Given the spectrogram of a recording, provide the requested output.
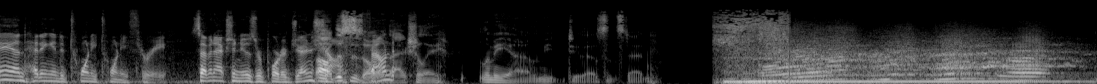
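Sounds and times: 
speech: 0:00.0 - 0:08.6
car engines revving at a street meetup: 0:07.2 - 0:10.9
car tires squealing at a street meetup: 0:07.2 - 0:10.9.

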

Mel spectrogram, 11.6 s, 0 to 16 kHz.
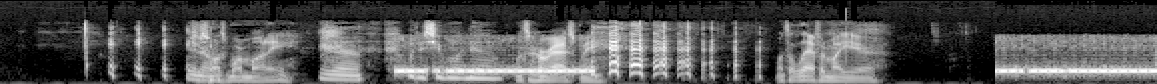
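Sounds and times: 
speech: 0:01.9 - 0:07.2, 0:07.8 - 0:08.9
unanswered outgoing phone call ringback tone: 0:04.0 - 0:06.0, 0:10.0 - 0:11.5
laughter: 0:05.8 - 0:07.7.

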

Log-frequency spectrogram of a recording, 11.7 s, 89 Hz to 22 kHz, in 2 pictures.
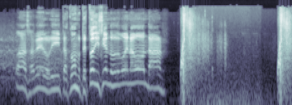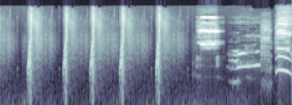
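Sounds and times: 
speech: 0:00.3 - 0:03.4
whip lashes striking a donkey: 0:03.6 - 0:04.2, 0:05.6 - 0:09.5
shrill warbling wails and cries: 0:09.8 - 0:11.1.

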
